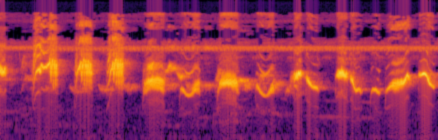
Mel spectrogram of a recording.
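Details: Wild-caught Chinese hwamei kept two months in a cage, singing in morning voice training: three loud buzzy notes, then a rolling sequence of clear, looping whistles rising and falling, about a dozen phrases in quick succession.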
